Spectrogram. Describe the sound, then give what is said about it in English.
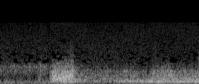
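Distant thunder from an approaching storm rumbles low and steady, swelling into a louder roll about half a second in before settling back into a deep, continuous growl. No voices are heard. “I'd like to get this job over with before that storm hits us.”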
